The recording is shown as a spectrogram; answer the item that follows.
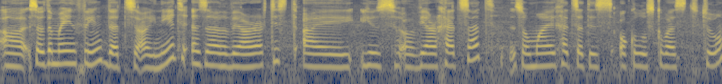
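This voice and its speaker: A woman with a Russian accent, fairly high pitch, very slow pace, fairly even intonation and very even loudness, over noticeable background noise. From Russia, St. Petersburg. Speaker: VR artist. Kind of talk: interview. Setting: outdoors.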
